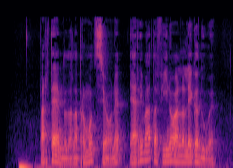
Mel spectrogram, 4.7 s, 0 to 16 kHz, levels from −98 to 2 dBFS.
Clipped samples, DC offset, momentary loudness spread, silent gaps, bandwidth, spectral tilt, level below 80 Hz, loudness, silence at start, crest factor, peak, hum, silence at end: under 0.1%; under 0.1%; 7 LU; none; 11.5 kHz; -5 dB/octave; -54 dBFS; -38 LUFS; 0.35 s; 18 dB; -20 dBFS; none; 0.1 s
